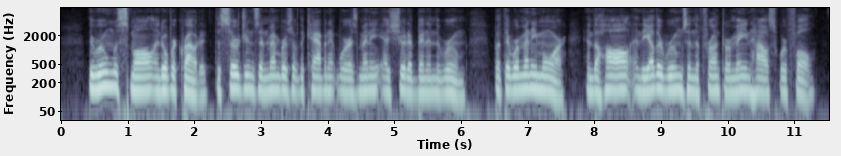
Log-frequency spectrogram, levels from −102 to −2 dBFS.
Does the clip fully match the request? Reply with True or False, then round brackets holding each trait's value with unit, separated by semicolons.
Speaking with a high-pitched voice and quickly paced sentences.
False (135 Hz; 220 wpm)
